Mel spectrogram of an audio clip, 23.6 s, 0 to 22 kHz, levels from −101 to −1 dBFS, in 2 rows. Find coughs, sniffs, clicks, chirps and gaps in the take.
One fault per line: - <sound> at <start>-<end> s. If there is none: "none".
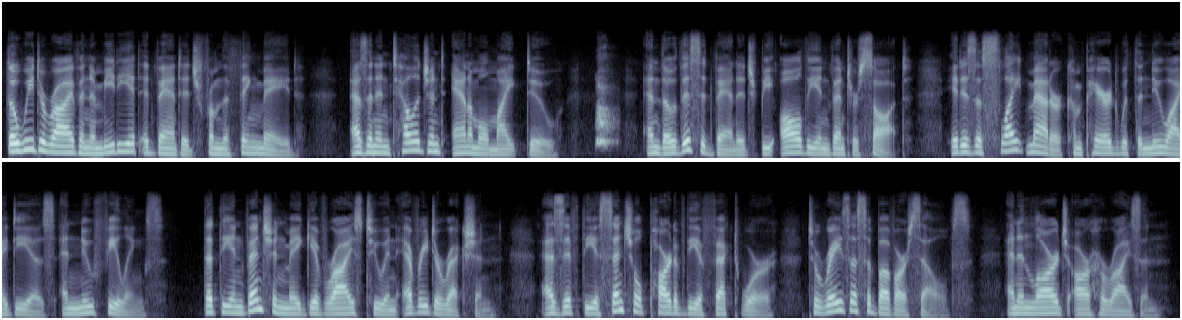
- bark at 5.9-6.2 s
